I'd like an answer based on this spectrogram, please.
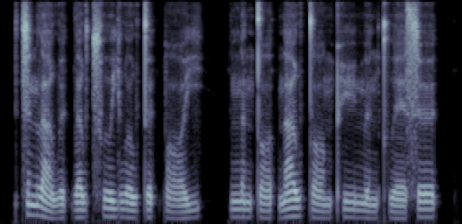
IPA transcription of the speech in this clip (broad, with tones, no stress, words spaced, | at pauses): t͡sɵ˥nlaː˨˩ wɵ˨t̚lɐ˧wt͡sʰuː˧jwo˨w t̪ɵ˧t̚pɔː˨˥j | ŋɐ˧nt̪ɔː˨t̚n̪aː˥w t̪ɔː˨mpʰyː˧mɵ˨nkʷʰɛː˨ sɵ˥t̚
